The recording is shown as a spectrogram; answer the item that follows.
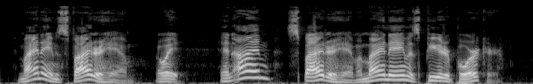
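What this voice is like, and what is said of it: Imitates another person's voice. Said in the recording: “my John Mulaney impression ... That's pretty good”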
